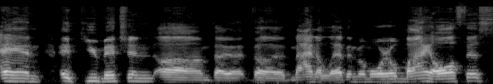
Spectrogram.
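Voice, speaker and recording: A man speaks at a fairly slow pace with a slight Southern US accent. His pitch is medium, with ordinary pitch variation. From Virginia (Waynesboro, Charlottesville, Harrisonburg area). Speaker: former pro wrestler and content creator. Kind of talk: casual interview chat.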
